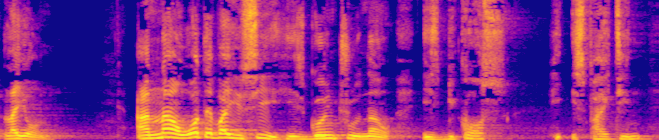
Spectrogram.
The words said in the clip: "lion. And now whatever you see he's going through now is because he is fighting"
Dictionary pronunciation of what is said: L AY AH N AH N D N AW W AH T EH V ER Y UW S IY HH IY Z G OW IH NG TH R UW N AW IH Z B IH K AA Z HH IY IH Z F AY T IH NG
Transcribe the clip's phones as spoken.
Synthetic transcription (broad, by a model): L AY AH N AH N N AW W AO T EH V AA Y UW S IY HH IY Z G OW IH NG T R UW N AW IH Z B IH K AA S HH IY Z F AY T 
